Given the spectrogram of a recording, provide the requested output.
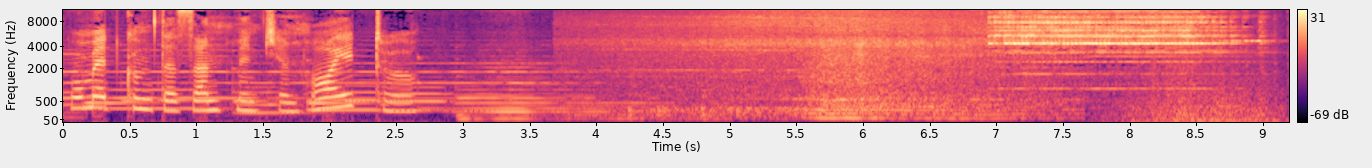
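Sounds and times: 
speech: 0.2s - 2.7s
tram rumbling along its rails: 3.6s - 9.1s
faint tram wheel squeal: 3.7s - 9.1s.

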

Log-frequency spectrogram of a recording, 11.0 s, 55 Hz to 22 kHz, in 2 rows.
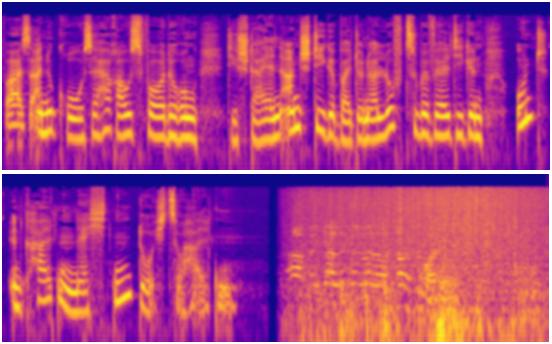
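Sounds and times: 
speech: 0.0s - 10.3s
deep rumbling thunder: 8.3s - 10.9s
rain pattering on a tent on the slopes of Mount Ararat in Turkey: 8.3s - 10.9s.

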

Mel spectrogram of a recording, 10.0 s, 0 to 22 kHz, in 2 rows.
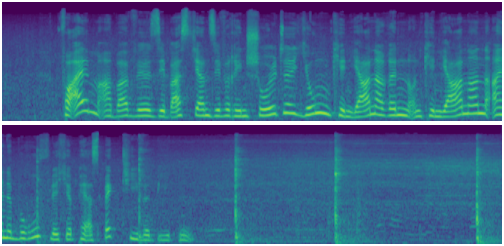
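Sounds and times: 
speech: 0.6s - 7.1s
faint hissing background: 5.3s - 9.9s
hammer blows during guest room renovation at a hotel: 7.2s - 8.7s, 9.4s - 9.9s.

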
